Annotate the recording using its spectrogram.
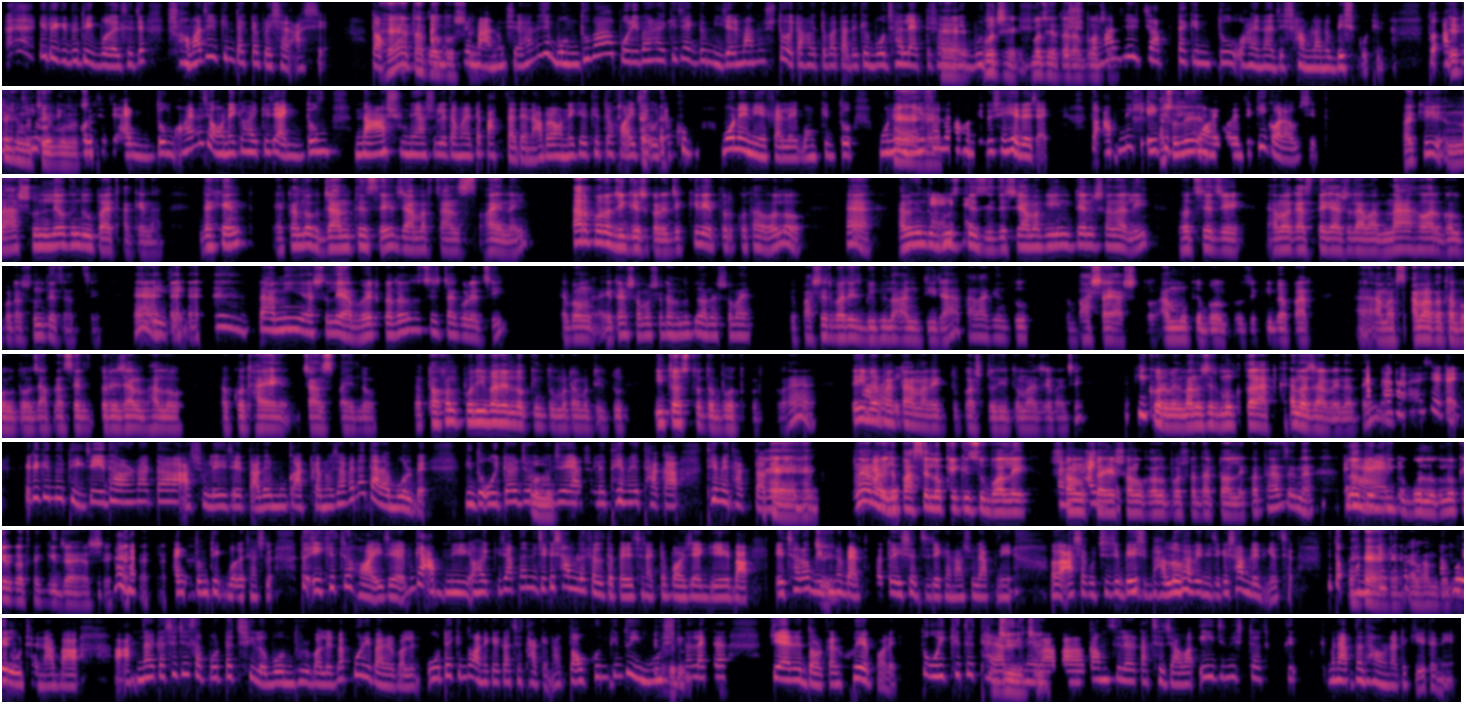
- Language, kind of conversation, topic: Bengali, podcast, ব্যর্থ হলে আপনি কীভাবে আবার ঘুরে দাঁড়ান?
- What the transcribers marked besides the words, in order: chuckle; tapping; chuckle; in English: "ইনটেনশনালি"; chuckle; laughing while speaking: "আটকানো"; chuckle; other background noise; chuckle; chuckle; unintelligible speech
